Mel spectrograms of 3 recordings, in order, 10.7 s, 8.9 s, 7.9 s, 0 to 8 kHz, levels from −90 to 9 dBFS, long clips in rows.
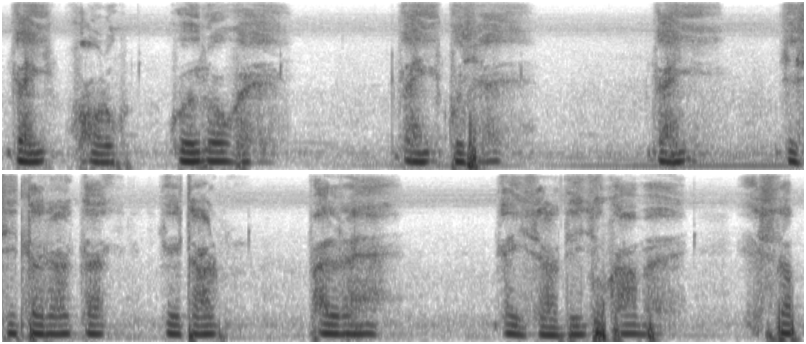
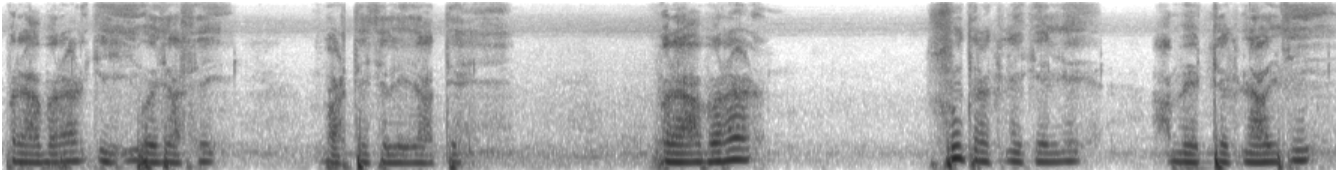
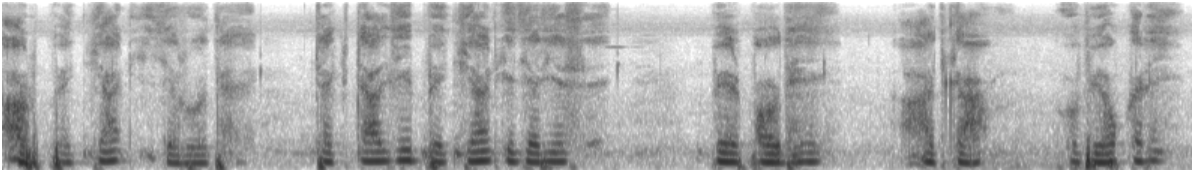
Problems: none marked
